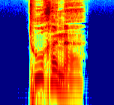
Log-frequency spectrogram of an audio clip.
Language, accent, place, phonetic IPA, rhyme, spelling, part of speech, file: German, Germany, Berlin, [ˈtuːxənə], -uːxənə, tuchene, adjective, De-tuchene.ogg
- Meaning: inflection of tuchen: 1. strong/mixed nominative/accusative feminine singular 2. strong nominative/accusative plural 3. weak nominative all-gender singular 4. weak accusative feminine/neuter singular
